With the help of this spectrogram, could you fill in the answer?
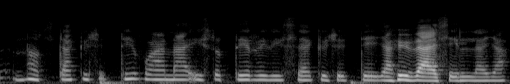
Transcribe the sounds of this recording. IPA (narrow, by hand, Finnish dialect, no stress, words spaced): no sitæ kysytːiːʋ ʋoɑn næi ʔistutːir riʋisːæ jɑ kysytːiːj jɑ hyʋæĭsilːæ jɑ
